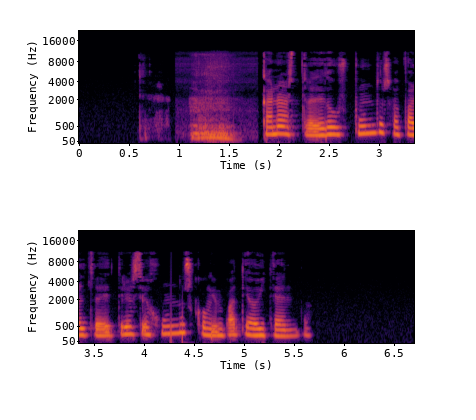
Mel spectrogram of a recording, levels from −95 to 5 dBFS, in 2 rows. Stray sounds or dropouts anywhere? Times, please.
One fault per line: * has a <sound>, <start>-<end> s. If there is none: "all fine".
* has a throat clearing, 1.1-1.7 s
